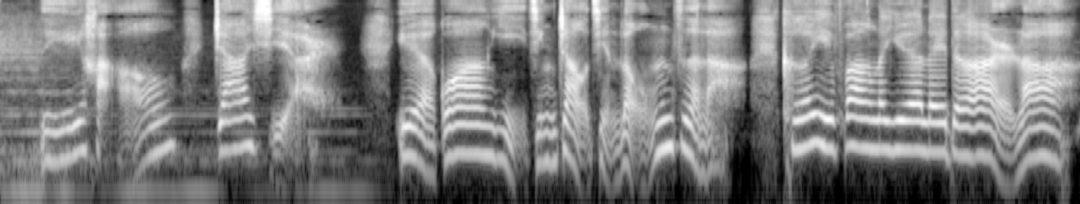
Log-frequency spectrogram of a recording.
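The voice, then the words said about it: Low, deep witch voice. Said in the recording (Chinese): “女巫又走了回来，用低沉的声音说道”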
